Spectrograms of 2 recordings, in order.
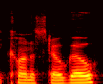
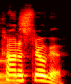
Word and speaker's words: Conestoga: Or like you can tell somebody's not from around here when they say Conestoga. Instead of because you read the sign, even though you're reading it, you're saying it correctly. But if you're from around here, you know that's not how it goes. It's Conestoga. That's a good point.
